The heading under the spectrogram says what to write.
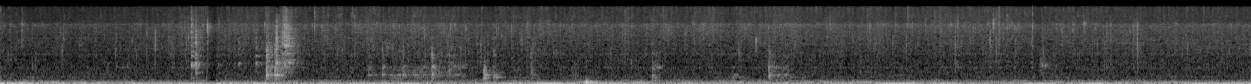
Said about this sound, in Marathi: मोठा कांदा लाल होईपर्यंत आपल्याला परतून घ्यायचा,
